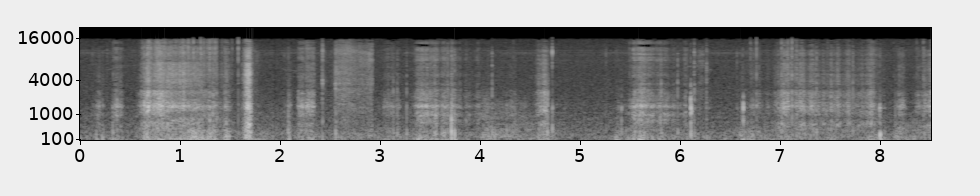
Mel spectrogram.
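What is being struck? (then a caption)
Paper practice sheet with ballpoint pen. A blue ballpoint pen tip scratches across a thin white practice sheet with a red grid, lying flat, while writing characters. Bright, papery scratching strokes come in short bursts separated by brief pauses, with small ticks where the pen lifts and lands.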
